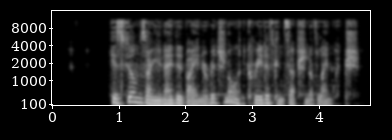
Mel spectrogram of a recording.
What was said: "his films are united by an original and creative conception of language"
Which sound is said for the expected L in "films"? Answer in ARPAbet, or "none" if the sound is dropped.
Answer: L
